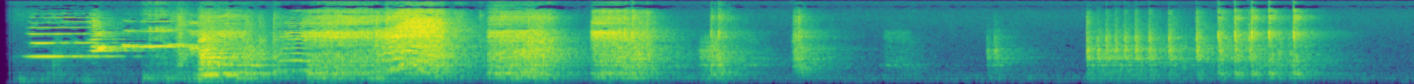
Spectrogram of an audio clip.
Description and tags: Creaky Doors
Sound of a creaky old set of doors swinging after being pushed open. The second creak is from a local draft. Recorded on an iPhone...it's all I had at the time!
close, open, wood, soundscape, squeaking, hinge, eerie, creak, creaking, doors, door, creaky, wooden, spooky, squeak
